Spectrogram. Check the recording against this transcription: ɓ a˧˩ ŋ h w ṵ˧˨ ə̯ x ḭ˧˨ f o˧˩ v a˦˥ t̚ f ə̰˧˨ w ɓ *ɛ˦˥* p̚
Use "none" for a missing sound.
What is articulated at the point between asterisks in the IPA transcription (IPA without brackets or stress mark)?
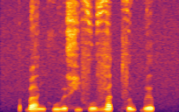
ə˦˥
